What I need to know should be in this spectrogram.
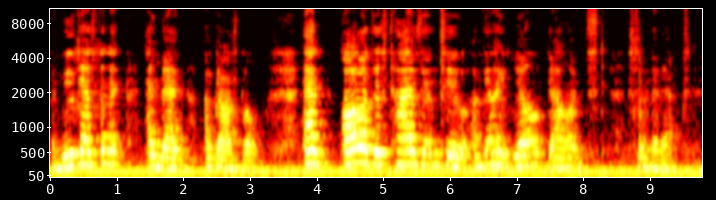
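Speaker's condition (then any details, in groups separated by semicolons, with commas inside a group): Cerebral palsy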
